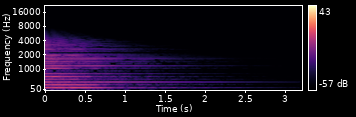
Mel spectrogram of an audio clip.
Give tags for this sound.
effect; Select; fnaf; Start; Digital; Camera; Beep

